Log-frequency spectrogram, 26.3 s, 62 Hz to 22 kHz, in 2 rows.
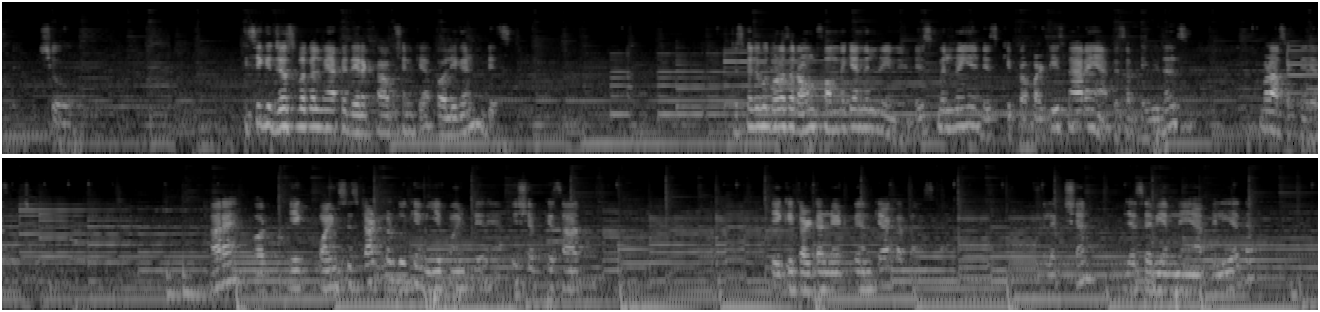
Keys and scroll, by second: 1.7 Delete.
